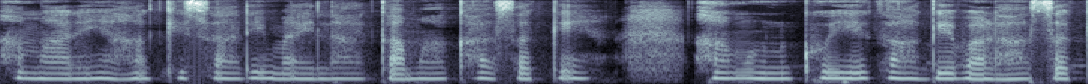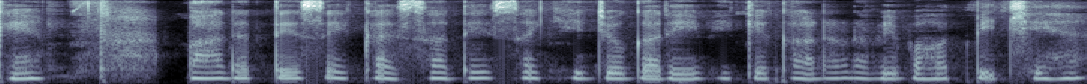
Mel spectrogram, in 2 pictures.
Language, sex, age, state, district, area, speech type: Hindi, female, 30-45, Uttar Pradesh, Pratapgarh, rural, spontaneous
